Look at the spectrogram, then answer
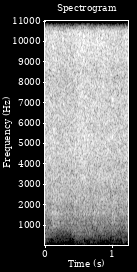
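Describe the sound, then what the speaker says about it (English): Garlic scapes and shiitake mushrooms sauté in a pan for lamb burgers, giving a continuous loud, broad hiss of frying with no break, no talk over it. "Then I'm going to add my scapes. We're going to get a nice saute with them as well."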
